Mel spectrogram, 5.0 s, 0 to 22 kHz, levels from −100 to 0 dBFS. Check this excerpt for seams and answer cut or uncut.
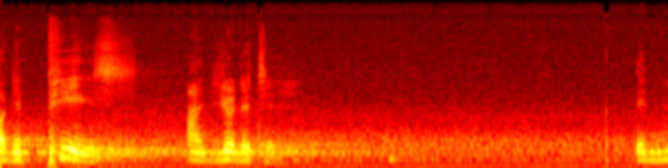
uncut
